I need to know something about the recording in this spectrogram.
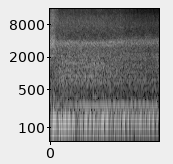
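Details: Barn-find Camaro with a carburettor and electric choke, started after fuel was added: it cranks briefly, catches at once and settles into a steady, even low idle with a regular firing beat; a healthy start.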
